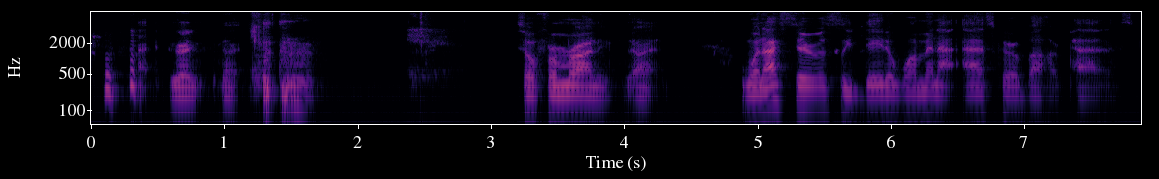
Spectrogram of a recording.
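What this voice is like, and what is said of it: Sexy radio announcer voice. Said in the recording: “You have a radio voice though. Like mine is more high pitched, annoying. ... I'm gonna read it in my sexy radio voice.”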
